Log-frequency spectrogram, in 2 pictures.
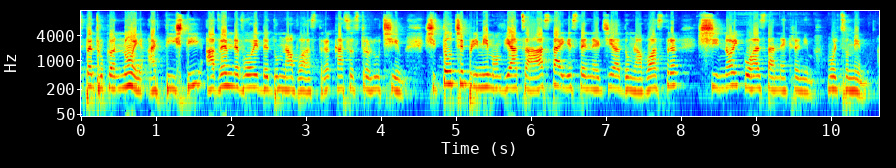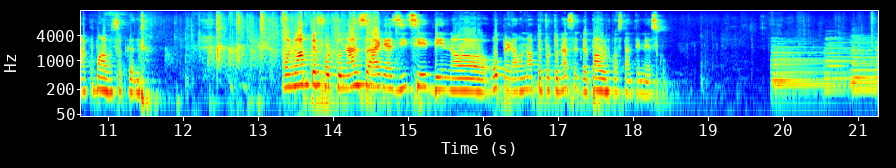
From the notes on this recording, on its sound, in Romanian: Înregistrare live din sala AGIR, București.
